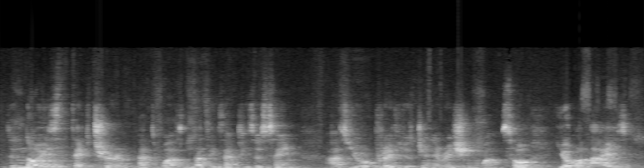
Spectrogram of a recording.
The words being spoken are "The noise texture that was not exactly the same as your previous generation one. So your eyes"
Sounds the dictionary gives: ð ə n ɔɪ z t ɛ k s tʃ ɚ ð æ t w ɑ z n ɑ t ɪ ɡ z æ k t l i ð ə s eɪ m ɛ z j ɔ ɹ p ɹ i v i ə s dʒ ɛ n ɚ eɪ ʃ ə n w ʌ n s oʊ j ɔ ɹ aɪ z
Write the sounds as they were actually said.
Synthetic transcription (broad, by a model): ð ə n ɔɪ z t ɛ k tʃ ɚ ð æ t w ɑ z n ɑ t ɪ ɡ z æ k t l i ð ə s eɪ m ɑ z j ɔ ɹ p ɹ i v i ə s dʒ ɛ n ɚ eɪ ʃ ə n w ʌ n s oʊ j ɔ ɹ aɪ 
